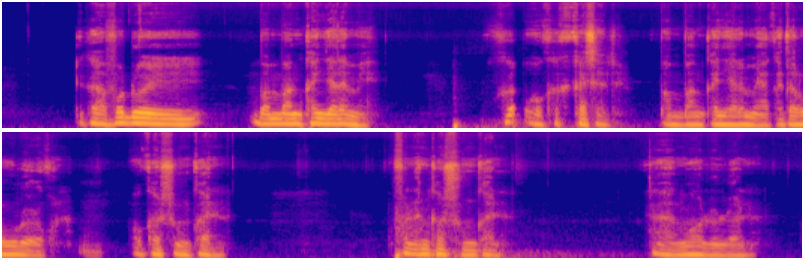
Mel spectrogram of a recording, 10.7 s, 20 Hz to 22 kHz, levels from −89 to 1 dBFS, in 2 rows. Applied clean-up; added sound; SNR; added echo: neural mask model DeepFilterNet 3.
